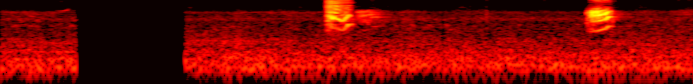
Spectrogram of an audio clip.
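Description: A female Double-collared seedeater gives two short, sharp, high chips about two seconds apart over a quiet background.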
